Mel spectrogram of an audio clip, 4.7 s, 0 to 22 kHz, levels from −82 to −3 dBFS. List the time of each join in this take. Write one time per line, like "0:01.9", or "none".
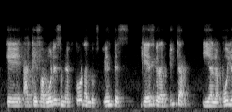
0:01.2
0:01.6
0:02.8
